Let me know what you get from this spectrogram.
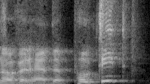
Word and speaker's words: Poteet: It's poteet. Um, that's what he's always going to be to me. I don't care how many people tweet me and tell me I said it wrong.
